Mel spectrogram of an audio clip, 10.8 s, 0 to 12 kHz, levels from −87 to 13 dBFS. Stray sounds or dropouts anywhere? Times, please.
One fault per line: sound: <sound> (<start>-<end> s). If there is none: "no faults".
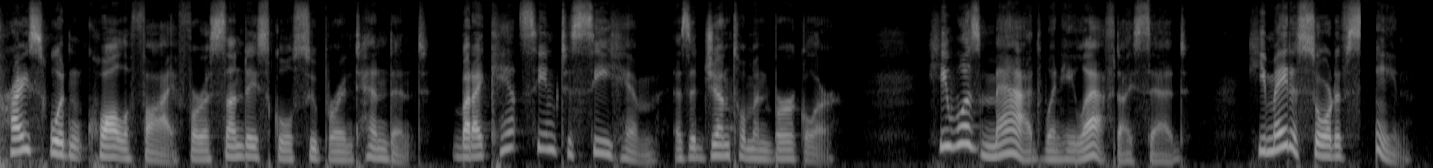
sound: dropout (10.2-10.3 s)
